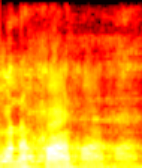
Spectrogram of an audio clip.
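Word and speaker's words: وانحر: ইন্না আতাইনাকাল কাউসার ফাসাল্লি লিরাব্বিকা ওয়ানহার, ফাসাল্লি লিরাব্বিকা ওয়ানহার। এই গলার ভেতর থেকে হেটা উচ্চারণ করবেন, ওয়ানহার, ওয়ানহার, ওয়ানহার নয়, ওয়ানহার, ফাসাল্লি লিরাব্বিকা ওয়ানহার।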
